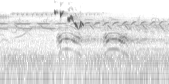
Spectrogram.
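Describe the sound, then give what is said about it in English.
A Henslow's sparrow gives a rapid burst of about five high, sharp notes stepping downward in pitch, then trails into a thin buzzy trill. Clear, with no voices. “When you play back that to slick, slow it down, it's actually five beautiful little notes that the bird is delivering so quickly the human ear can't resolve them.”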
